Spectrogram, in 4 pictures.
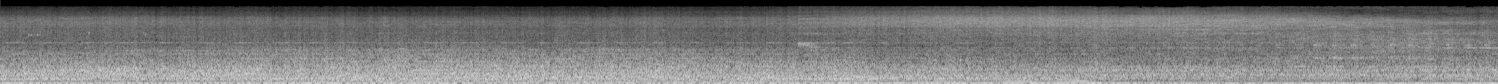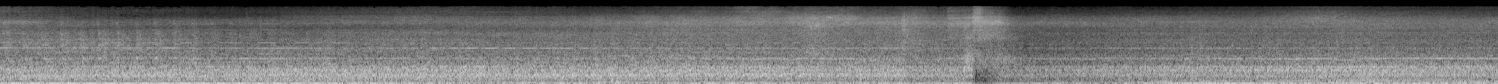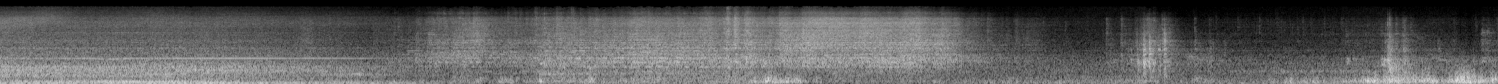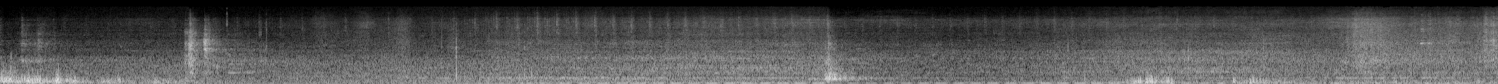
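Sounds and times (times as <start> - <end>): diesel locomotive approaching: 0.0 - 59.9
freight train rumbling past: 0.0 - 59.9
wheels on rail: 0.0 - 59.9.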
